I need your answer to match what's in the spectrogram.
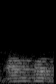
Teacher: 日本人の N の音はむしろ息が使わないので、アンパンというふうな言い方は、あの N の音はほとんど消えちゃってます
